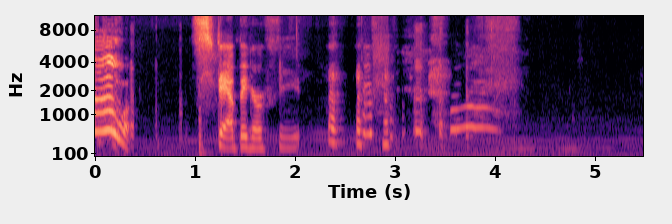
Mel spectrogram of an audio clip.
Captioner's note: laughing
